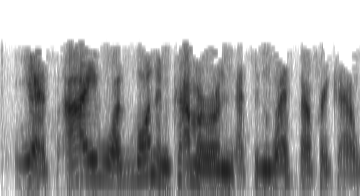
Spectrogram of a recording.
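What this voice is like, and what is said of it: Slight foreign accent. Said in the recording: “I, and I uh, detect a little accent.”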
